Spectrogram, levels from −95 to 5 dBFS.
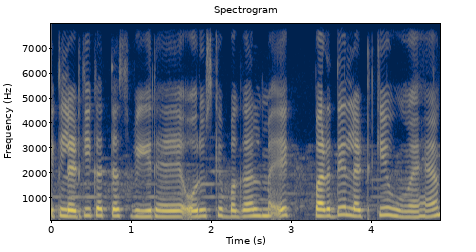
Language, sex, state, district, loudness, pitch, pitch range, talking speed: Hindi, female, Punjab, Fazilka, -17 LUFS, 260 Hz, 245-275 Hz, 170 wpm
